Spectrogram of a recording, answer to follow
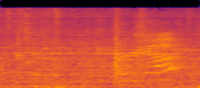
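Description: Indistinct chatter of people in a busy shop, with one higher voice rising in pitch about a second in.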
